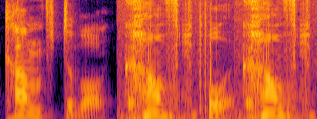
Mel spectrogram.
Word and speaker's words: comfortable: La O y la R desaparece y vamos a unirlo con el sonido. Comfortable.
